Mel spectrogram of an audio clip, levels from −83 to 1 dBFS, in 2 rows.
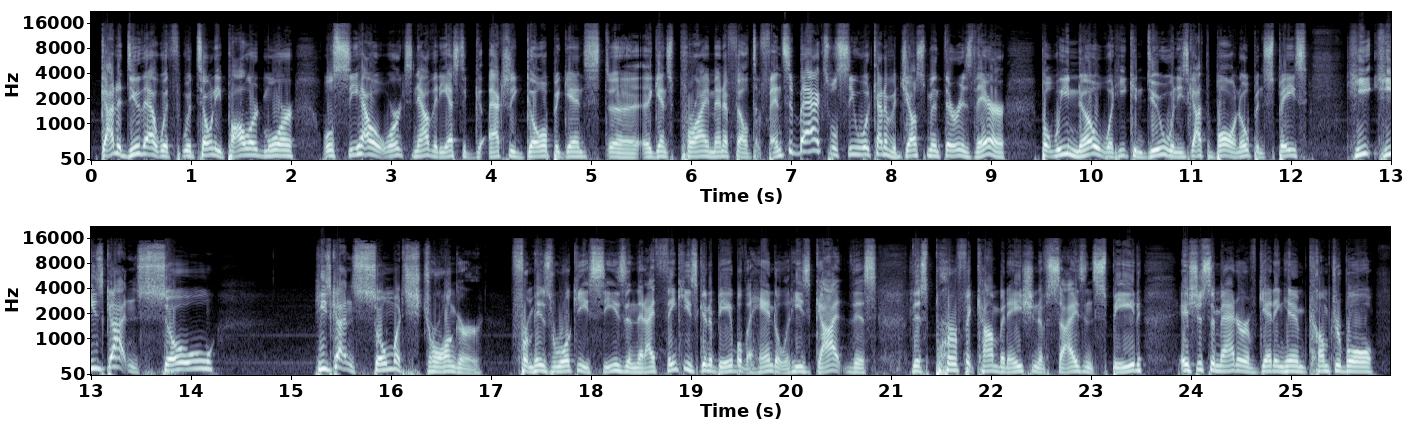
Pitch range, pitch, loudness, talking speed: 125-155 Hz, 135 Hz, -11 LUFS, 220 wpm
